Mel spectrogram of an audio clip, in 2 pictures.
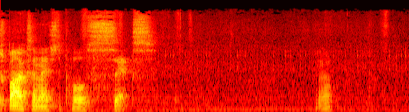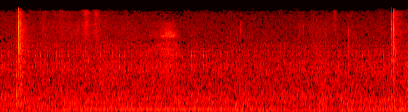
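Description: Playing cards rustle and slide against each other as they are handled.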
